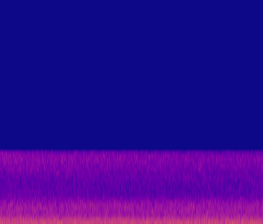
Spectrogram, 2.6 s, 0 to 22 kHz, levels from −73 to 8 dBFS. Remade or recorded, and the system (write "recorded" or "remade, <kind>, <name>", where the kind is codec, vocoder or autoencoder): recorded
